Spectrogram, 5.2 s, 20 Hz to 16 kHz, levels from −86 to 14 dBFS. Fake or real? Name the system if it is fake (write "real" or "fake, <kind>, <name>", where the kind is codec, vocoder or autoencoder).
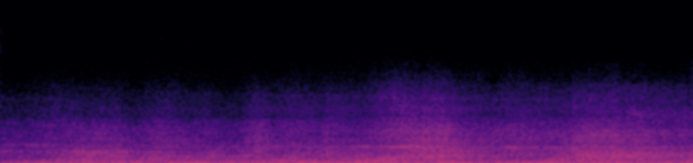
real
